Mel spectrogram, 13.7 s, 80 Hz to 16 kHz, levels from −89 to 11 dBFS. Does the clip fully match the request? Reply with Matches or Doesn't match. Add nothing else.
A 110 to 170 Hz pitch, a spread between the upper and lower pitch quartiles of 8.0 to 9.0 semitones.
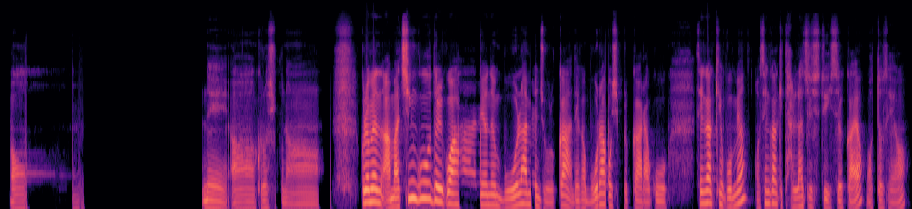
Matches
